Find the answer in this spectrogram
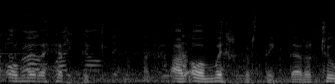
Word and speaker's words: Muircheartaigh: I'm Mícheál Muircheartaigh. And Muircheartaigh is a long and very difficult surname to pronounce, especially for people on the other side of the English Channel or the Irish Sea.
